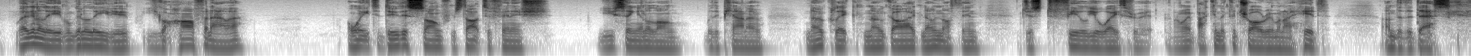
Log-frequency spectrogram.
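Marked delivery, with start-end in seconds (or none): none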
